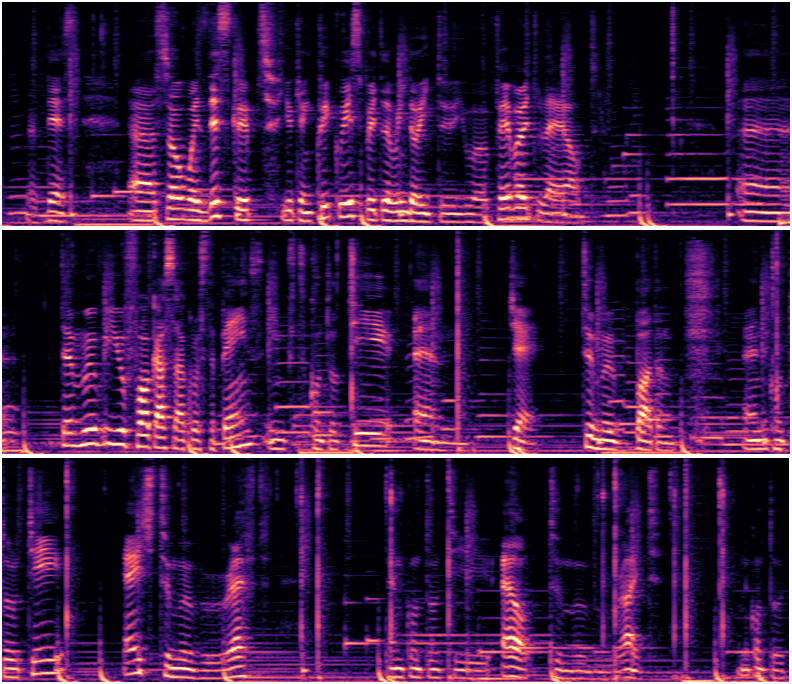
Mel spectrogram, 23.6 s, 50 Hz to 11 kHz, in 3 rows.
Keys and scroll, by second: 11.4 ctrl+t, 12.4 j, 15.6 ctrl+t, 16.4 h, 18.8 ctrl+t, 19.7 ctrl+t, 20.3 l, 21.8 ctrl+t, 22.5 ctrl+t, 23.0 ctrl+t.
